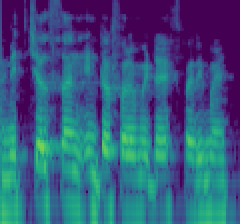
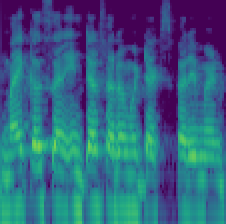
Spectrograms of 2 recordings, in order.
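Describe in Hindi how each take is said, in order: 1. नाम में 'ch' की आवाज़ है, 'Michelson'। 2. नाम की शुरुआत 'k' की आवाज़ से होती है, 'Maikelson'। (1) "कुछ बोलते हैं मिचेल्सन" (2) "जैसे माइकलसन पढ़ते हैं कुछ लोग"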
